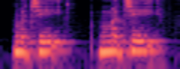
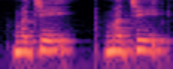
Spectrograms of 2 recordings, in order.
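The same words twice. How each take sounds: The two takes are said the same way.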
